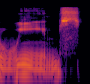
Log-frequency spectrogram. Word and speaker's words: Wemyss: It's spelled Wemyss, but it's pronounced Weems. So he sent Weems to deal with Sumter.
